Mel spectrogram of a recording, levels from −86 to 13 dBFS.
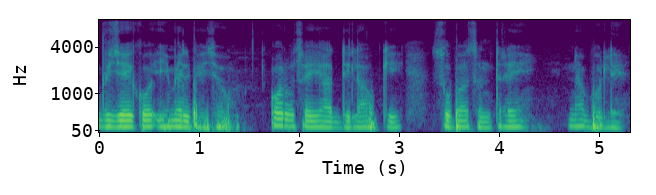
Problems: none marked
